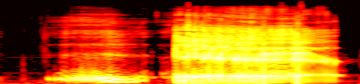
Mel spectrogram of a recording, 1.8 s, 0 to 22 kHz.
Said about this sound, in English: It was like subtle. It was an average burp. Whatever the other person says. 5, yeah. It was your average burp, man. There was nothing special about it. It was guttural. It was primal.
